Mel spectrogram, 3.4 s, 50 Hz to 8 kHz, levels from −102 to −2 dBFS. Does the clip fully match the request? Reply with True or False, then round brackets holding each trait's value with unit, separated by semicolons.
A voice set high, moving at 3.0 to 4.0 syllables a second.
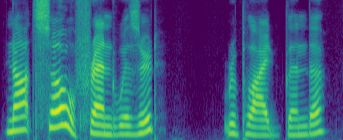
True (210 Hz; 3.4 syllables/s)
